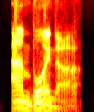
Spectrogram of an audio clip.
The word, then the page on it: amboyna: British English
